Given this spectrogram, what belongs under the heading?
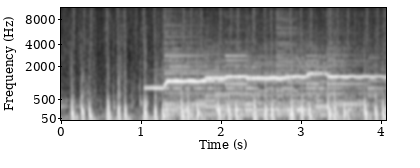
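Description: Cartoon horse hooves clip-clop in a quick, even rhythm, loud and close, joined after a second by a sustained sliding whistle-like tone over the ongoing hoofbeats.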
